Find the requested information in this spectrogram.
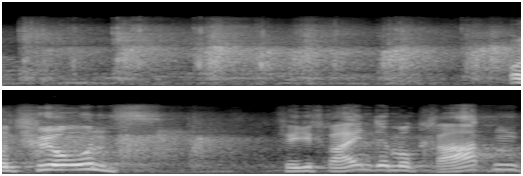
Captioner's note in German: Beifall bei der FDP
